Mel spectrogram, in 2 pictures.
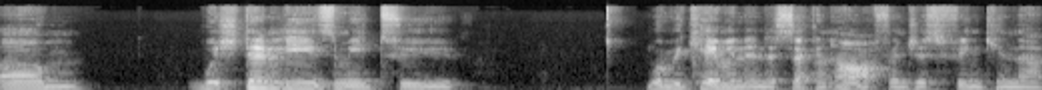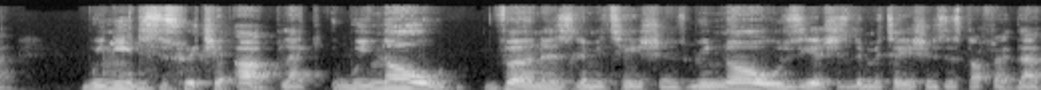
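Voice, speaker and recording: A plain, everyday voice speaks at a fairly slow pace with fairly even intonation. The recording is very clean, with a silent background. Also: man, fairly low pitch for a man. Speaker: football podcast host. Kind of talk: casual banter.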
